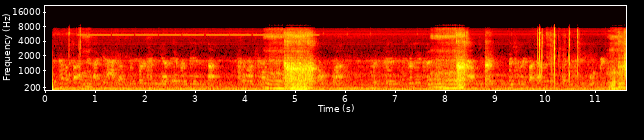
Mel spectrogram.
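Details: Two rough, rattling snores a few seconds apart from a sleeper who is worn out, over steady background hiss and small clicks: snoring.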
